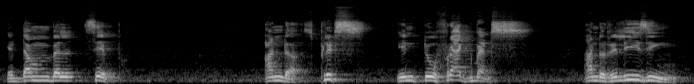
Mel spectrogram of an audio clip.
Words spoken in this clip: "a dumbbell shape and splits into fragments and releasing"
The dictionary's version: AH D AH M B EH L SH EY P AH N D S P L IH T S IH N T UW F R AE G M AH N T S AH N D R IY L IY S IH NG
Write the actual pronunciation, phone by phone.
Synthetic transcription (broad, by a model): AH D AH M B EH L S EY P AH N D S P L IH T S IH N T UW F R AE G M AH N T S AH N D R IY L IY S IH NG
